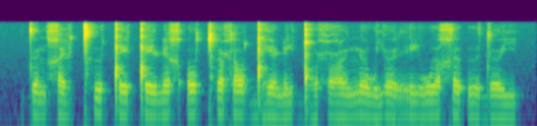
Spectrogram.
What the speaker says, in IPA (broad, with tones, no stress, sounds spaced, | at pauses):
t̪ ɵ˦ n χ e˦ v ǀʰ ɯ˥˨ ǃ e˦ ǃ e˦ j ɳ i˥˨ χ ʔ o˦ ǀʰ ɵ˥˨ ħ ɾ ɔ˥˨ ɡ͡ǃ e˥˨ ɳ i˦ ɡ͡ǃ o˦ ħ ʕ ɵ˦ n ɵ˥˨ w j ɵ˥˨ r i˦ w ɯ˦ χ ɾ ɯ˥˨ ʔ ɯ˥˨ d ɵ˦ j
